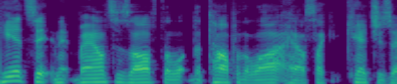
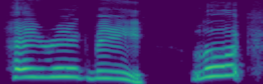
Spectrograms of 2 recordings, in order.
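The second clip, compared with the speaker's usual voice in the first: very high, drawn-out falsetto call; Eileen impression; much slower than usual. Calling Rigby over on the golf course, high and drawn out. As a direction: call out slowly in a mock girlish falsetto.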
